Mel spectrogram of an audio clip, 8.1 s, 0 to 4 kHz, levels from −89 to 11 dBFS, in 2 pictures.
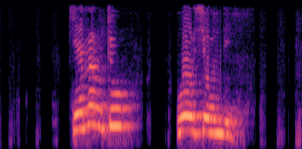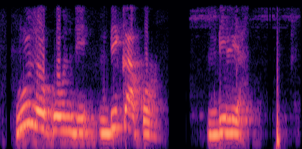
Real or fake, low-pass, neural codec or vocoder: real; 3.6 kHz; none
